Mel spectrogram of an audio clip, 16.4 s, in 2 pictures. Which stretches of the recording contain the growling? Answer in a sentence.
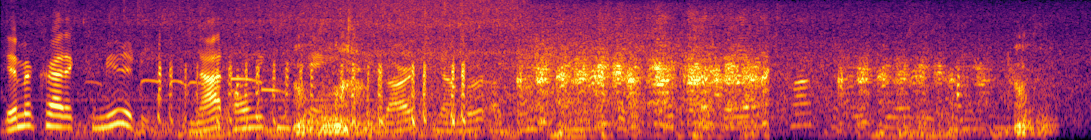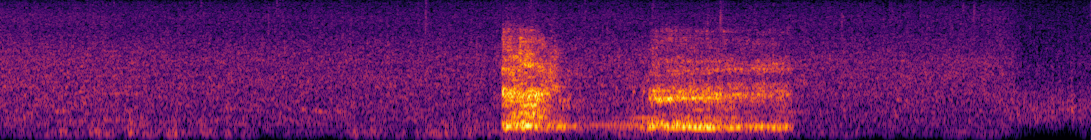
The growling can be heard from 1.3 to 2.9 s, from 6.7 to 8.0 s and from 11.9 to 14.2 s.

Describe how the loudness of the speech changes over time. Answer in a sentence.
The loudness of the speech goes down.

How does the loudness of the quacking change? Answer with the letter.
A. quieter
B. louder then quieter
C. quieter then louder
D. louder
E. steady
B.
